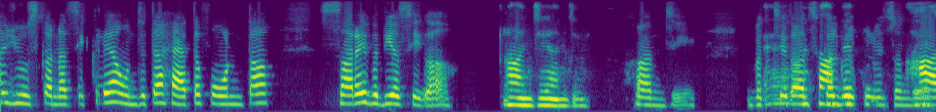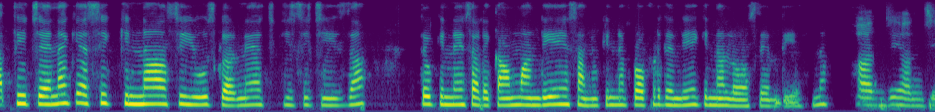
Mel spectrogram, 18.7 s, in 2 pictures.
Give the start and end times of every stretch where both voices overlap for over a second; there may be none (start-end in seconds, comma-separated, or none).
none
